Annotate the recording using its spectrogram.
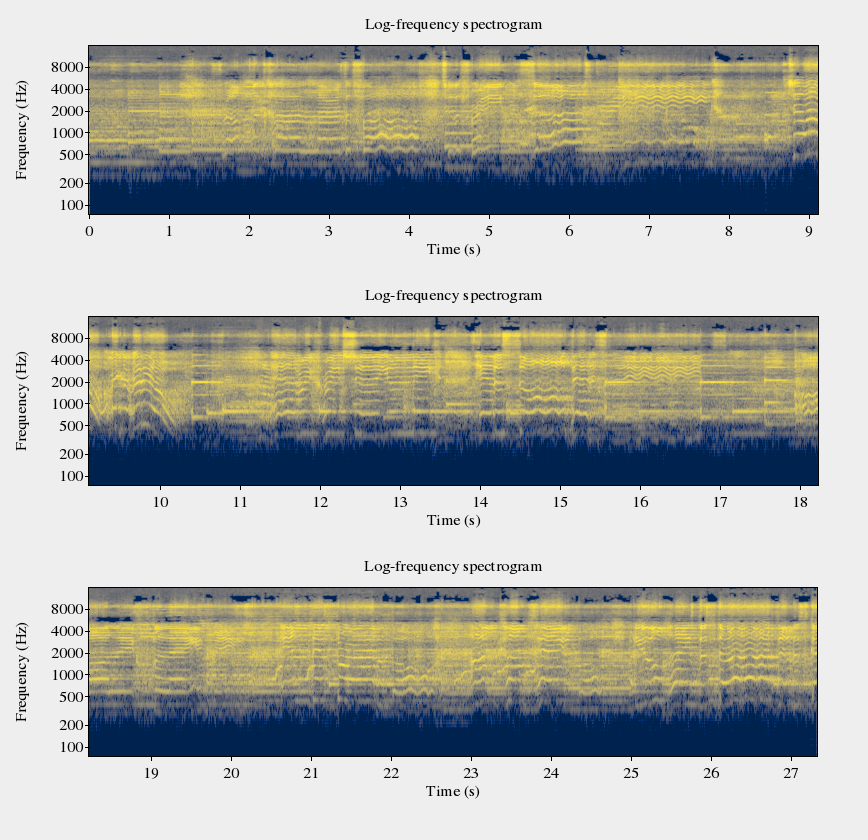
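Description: A woman singing, holding notes with a wide vibrato; the sound is thin, with no bass.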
